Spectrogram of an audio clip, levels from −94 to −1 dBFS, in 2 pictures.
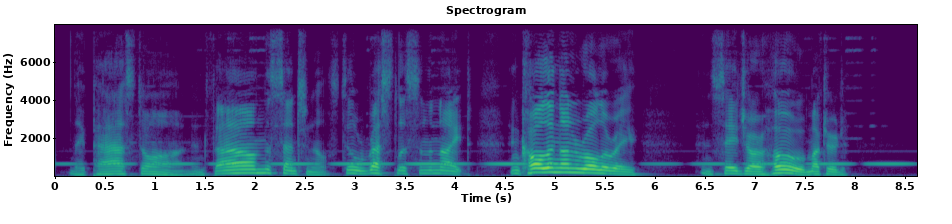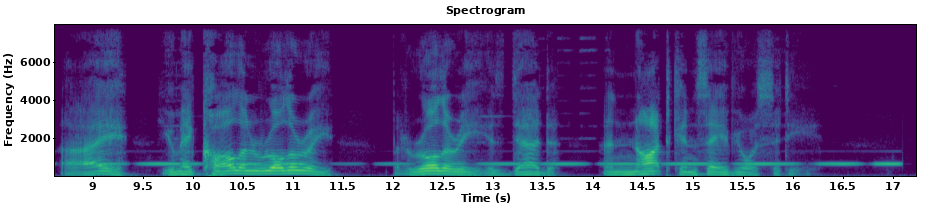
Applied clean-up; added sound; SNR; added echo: none; Musical instrument; 13 dB; none.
